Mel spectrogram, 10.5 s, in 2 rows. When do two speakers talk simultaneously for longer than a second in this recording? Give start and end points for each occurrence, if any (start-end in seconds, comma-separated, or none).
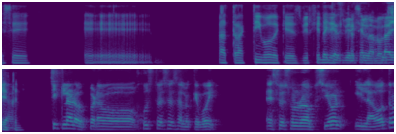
4.2-5.5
